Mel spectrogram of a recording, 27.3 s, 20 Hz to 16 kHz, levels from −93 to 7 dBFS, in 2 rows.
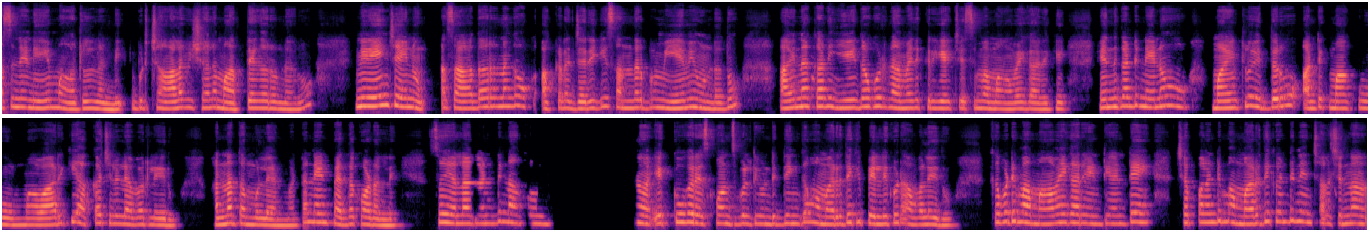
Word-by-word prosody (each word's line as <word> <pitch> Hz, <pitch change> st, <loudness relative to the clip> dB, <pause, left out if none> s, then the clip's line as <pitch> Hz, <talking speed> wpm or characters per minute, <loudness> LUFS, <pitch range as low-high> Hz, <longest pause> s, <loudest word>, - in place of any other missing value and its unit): అసలు 270 Hz, +2 st, -1 dB
నేనేం 245 Hz, 0 st, 0 dB
మాట్లాడనండి. 200 Hz, -1 st, +1 dB
ఇప్పుడు 225 Hz, +1 st, -6 dB
చాలా 220 Hz, +1 st, +4 dB
విషయాల్లో 245 Hz, +1 st, -3 dB
మా 210 Hz, -, +5 dB
అత్తయ్య 235 Hz, +4 st, -1 dB
గారు 230 Hz, -1 st, 0 dB
ఉన్నారు. 195 Hz, +2 st, -2 dB, 0.5 s
నేనేం 295 Hz, +2 st, +6 dB
చేయను. 275 Hz, -6 st, +3 dB, 0.2 s
ఆ -, -, -1 dB
సాధారణంగా 280 Hz, +6 st, +2 dB
ఒక్ 290 Hz, -, -15 dB
అక్కడ 235 Hz, +2 st, -5 dB
జరిగే 230 Hz, +5 st, 0 dB
సందర్భం 245 Hz, +2 st, -1 dB, 0.2 s
ఏమీ 245 Hz, +4 st, +1 dB
ఉండదు. 205 Hz, +5 st, -2 dB, 0.5 s
అయినా 265 Hz, +5 st, +4 dB
కానీ 285 Hz, 0 st, +3 dB, 0.2 s
ఏదో 250 Hz, +2 st, +1 dB
కూడా 285 Hz, -2 st, 0 dB
నా 240 Hz, -, +4 dB
మీద 235 Hz, -, -1 dB
క్రియేట్ 225 Hz, -1 st, 0 dB
చేసి, 225 Hz, +1 st, -4 dB
మా -, -, +3 dB
మామయ్య 205 Hz, +1 st, -1 dB
గారికి 200 Hz, +1 st, -1 dB, 0.4 s
ఎందుకంటే, 290 Hz, +3 st, +1 dB
నేను 265 Hz, +3 st, +2 dB, 0.5 s
మా 230 Hz, -, +7 dB
ఇంట్లో 250 Hz, +6 st, -2 dB
ఇద్దరూ 265 Hz, +7 st, +2 dB, 0.2 s
అంటే 255 Hz, +4 st, -1 dB
మాకు 225 Hz, +1 st, +2 dB, 0.3 s
మా 210 Hz, -, +1 dB
వారికి 245 Hz, +8 st, +1 dB
అక్కా-చెల్లెలు 250 Hz, -2 st, -2 dB
ఎవ్వరు 220 Hz, 0 st, -4 dB
లేరు. 195 Hz, -2 st, -1 dB, 0.4 s
అన్న-తమ్ముళ్ళే 225 Hz, -4 st, +2 dB
అనమాట. 190 Hz, +1 st, -3 dB
నేను 285 Hz, -1 st, +2 dB
పెద్ద 230 Hz, +1 st, +1 dB
కోడలిని. 200 Hz, -4 st, +2 dB, 0.4 s
సో, 290 Hz, -, -1 dB
ఎలాగంటే 255 Hz, +2 st, 0 dB
నాకు 260 Hz, -1 st, -7 dB, 1.1 s
ఆ! -, -, +4 dB, 0.2 s
ఎక్కువగా 290 Hz, +2 st, +1 dB
రెస్పాన్సిబిలిటీ 250 Hz, 0 st, -1 dB
ఉండిద్ది. 235 Hz, 0 st, -3 dB
ఇంకా 255 Hz, +4 st, -3 dB
మా 265 Hz, -, 0 dB
మరిదికి 240 Hz, +5 st, 0 dB
పెళ్లి 240 Hz, 0 st, +3 dB
కూడా 275 Hz, -, -1 dB
అవ్వలేదు. 220 Hz, -3 st, -1 dB, 0.4 s
కాబట్టి, 305 Hz, +2 st, +1 dB
మా -, -, +8 dB
మామయ్య 265 Hz, +4 st, +2 dB
గారు 270 Hz, -1 st, +2 dB
ఏంటి 245 Hz, +1 st, -5 dB
అంటే 275 Hz, +5 st, +1 dB, 0.4 s
చెప్పాలంటే 285 Hz, +3 st, 0 dB
మా -, -, +3 dB
మరిది 250 Hz, +5 st, +2 dB
కంటే 310 Hz, +2 st, -2 dB
నేను 290 Hz, -2 st, -2 dB
చాలా 255 Hz, -, -4 dB
చిన్న 255 Hz, +1 st, -1 dB
245 Hz, 165 wpm, -22 LUFS, 225-275 Hz, 1.1 s, మా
